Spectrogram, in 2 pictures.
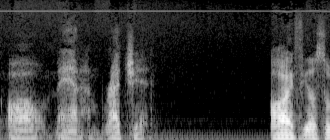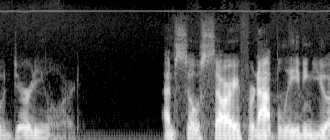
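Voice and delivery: very soft, low, hushed confession; barely voiced, pour out remorse; broken repentance. Hushed low confession as a humbled believer repents to the Lord. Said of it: "you feel like".

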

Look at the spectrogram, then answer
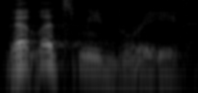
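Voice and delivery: ordinary talk, nothing marked

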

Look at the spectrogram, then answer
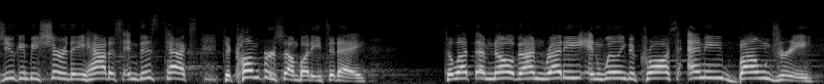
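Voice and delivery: impassioned pulpit declaration; preaching. Acted. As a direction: preach it out to the congregation. Preaching climax.

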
